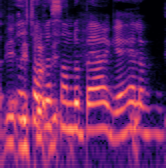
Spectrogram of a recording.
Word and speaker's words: Berge: norskt och det uttalas Berge. Det är bara att, att han av någon anledning försöker få någon slags internationell touch på det.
